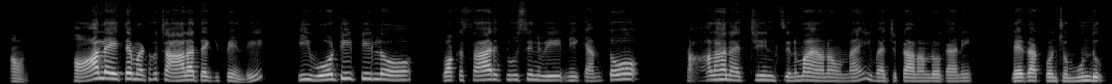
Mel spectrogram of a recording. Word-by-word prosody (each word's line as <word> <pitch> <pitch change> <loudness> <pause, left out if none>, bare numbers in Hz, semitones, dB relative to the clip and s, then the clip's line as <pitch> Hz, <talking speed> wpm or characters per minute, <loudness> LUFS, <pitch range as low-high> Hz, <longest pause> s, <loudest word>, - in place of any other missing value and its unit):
అవును. - - -8 0.5
హాలయితే 265 -1 +7
మటుకు 235 +2 -1
చాలా 185 +3 +6
తగ్గిపోయింది. 170 -7 -5 0.5
ఈ - - 0 0.2
ఓటీటీలో 250 -1 0 0.6
ఒకసారి 210 +3 +2
చూసినవి 215 -2 -2
నీకెంతో 180 +4 -4 0.7
చాలా 215 +3 -1
నచ్చిన 200 +1 -3
సినిమా 180 +2 -1
ఏమైనా 170 0 -1
ఉన్నాయి 165 +6 -6
ఈ - - -12
మధ్య 165 0 -7
కాలంలో 155 0 -1
గానీ 150 +2 -5 0.4
లేదా, 165 +2 +4
కొంచెం 160 -1 -2
ముందు? 180 0 +1
195 Hz, 120 wpm, -26 LUFS, 170-220 Hz, 0.7 s, హాలయితే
